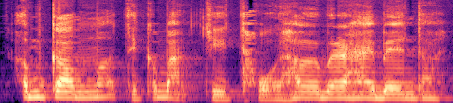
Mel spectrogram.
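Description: A husky, darkish voice of medium pitch moves fast as an English teacher works through exam questions. Option by option, the English is read aloud, translated, and judged for the class, with frequent address to "các bạn".

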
